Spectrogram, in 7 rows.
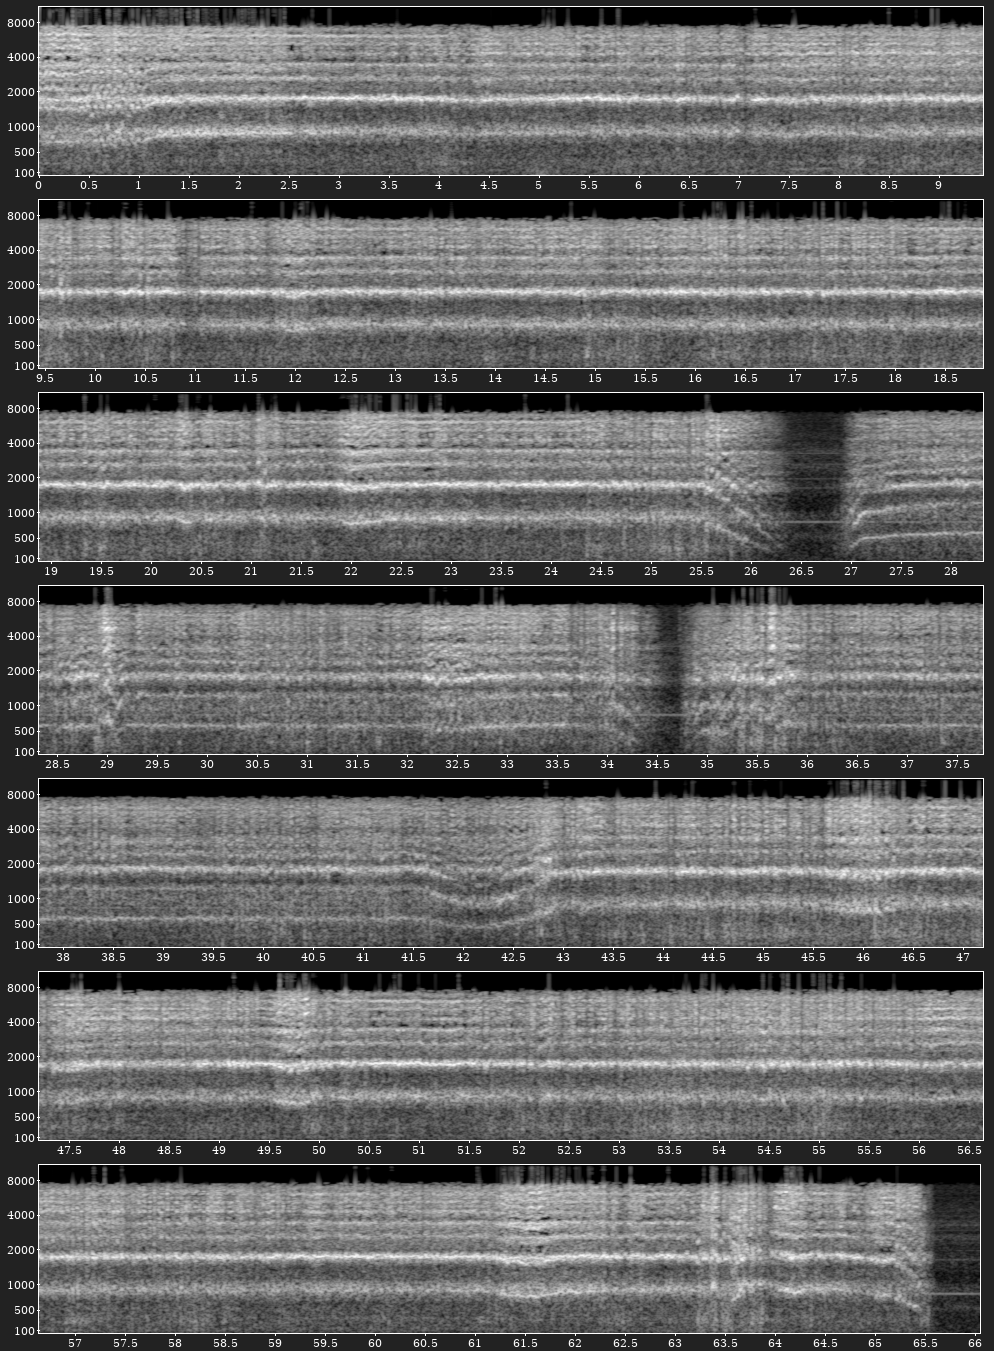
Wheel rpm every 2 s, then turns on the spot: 220, 230, 230, 230, 230, 230, 230, 240, 230, 230, 230, 230, 220, 60, 160, 160, 160, 90, 170, 160, 160, 180, 230, 220, 230, 230, 230, 230, 230, 230, 230, 230, 190.
none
